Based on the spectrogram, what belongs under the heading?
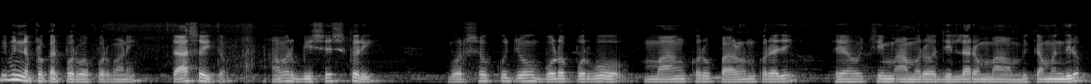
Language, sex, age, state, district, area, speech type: Odia, male, 45-60, Odisha, Mayurbhanj, rural, spontaneous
